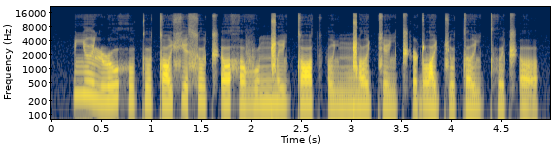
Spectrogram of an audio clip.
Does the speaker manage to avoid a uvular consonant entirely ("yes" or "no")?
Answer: yes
